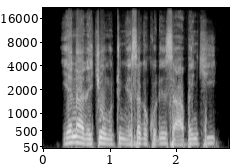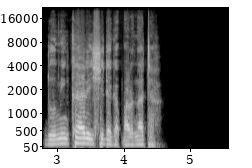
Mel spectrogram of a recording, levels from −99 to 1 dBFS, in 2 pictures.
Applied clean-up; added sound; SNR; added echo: neural mask model Resemble Enhance denoiser.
